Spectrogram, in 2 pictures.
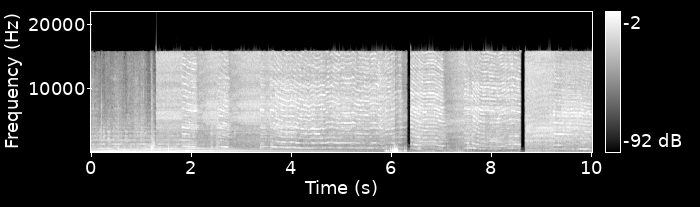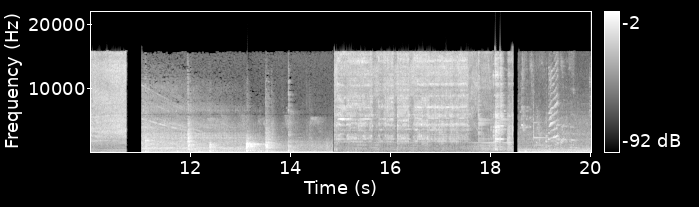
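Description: Electric angle grinder with a thin cutting disc cutting through the steel top of an oil drum, its whine wavering as the disc bites, in several short stretches that stop abruptly.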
